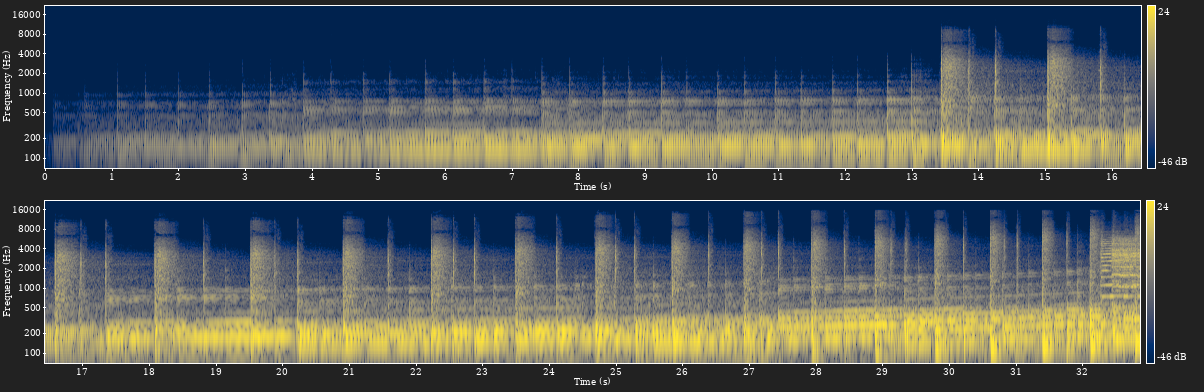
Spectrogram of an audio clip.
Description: hardstyle remix

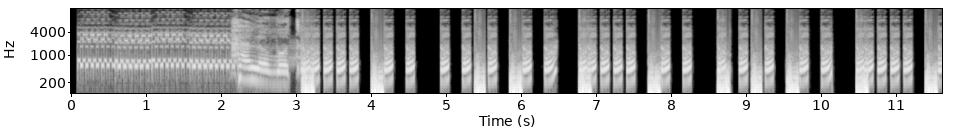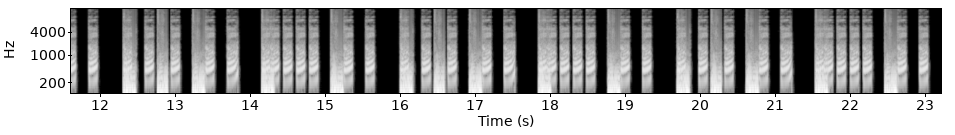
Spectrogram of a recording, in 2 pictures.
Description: funk

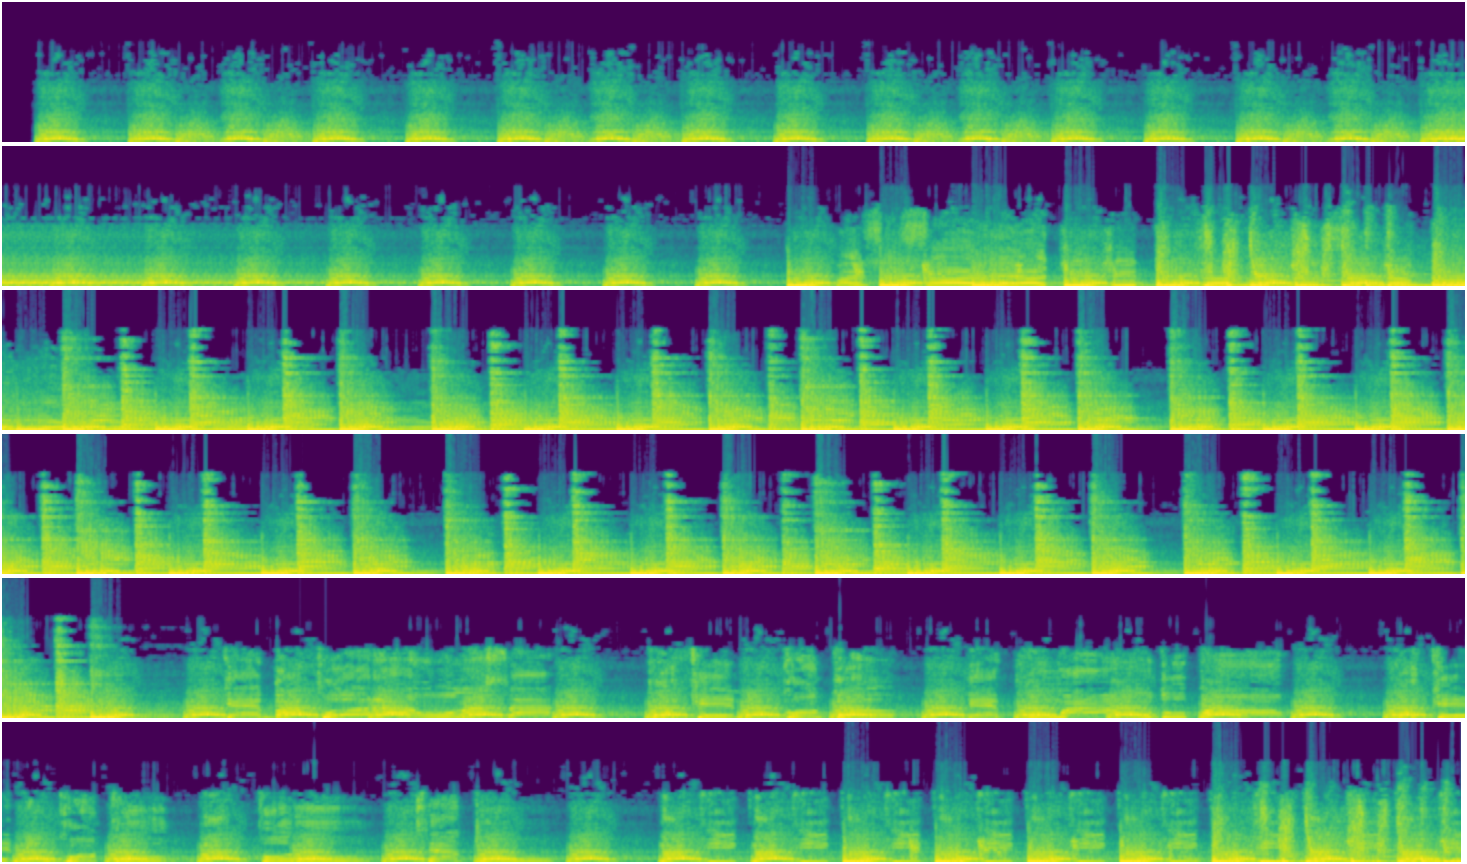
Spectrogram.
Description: automotivo ritmado

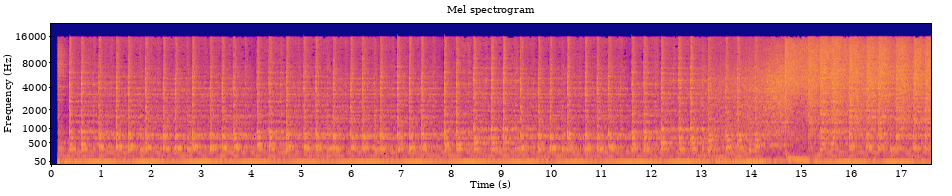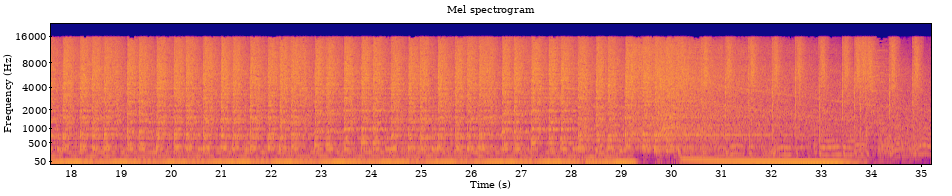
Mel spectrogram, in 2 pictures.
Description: bass boosted

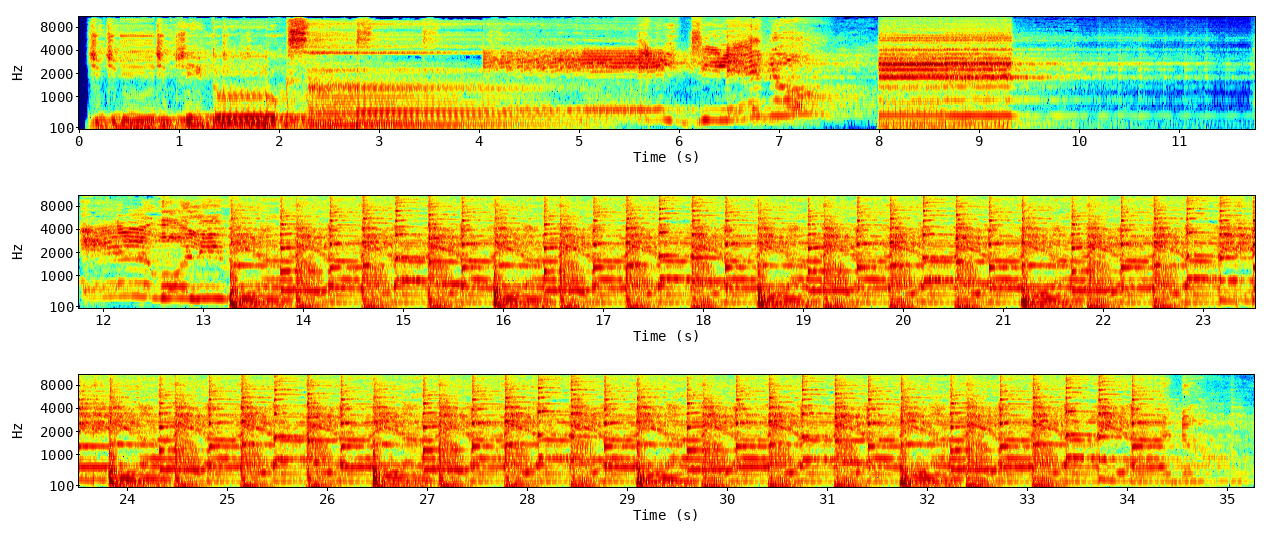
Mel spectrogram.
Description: funk slowed

